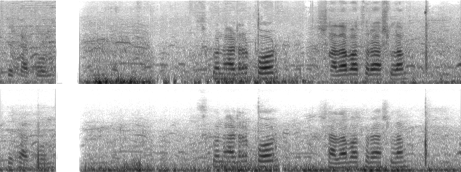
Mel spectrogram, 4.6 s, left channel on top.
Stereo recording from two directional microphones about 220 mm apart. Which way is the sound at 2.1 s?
30° left (ahead or behind).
